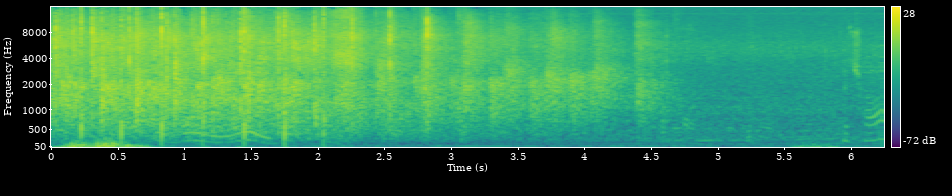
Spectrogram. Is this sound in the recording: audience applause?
yes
